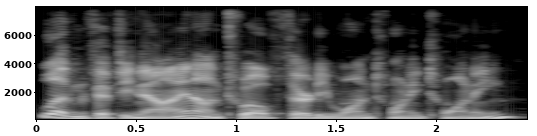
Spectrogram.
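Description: A man reading meme captions aloud and adding wry, deadpan comments. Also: fairly low pitch, quick pace, faint music behind. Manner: wry, deadpan asides between read captions. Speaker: meme video narrator.

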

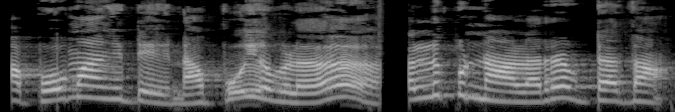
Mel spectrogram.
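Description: A woman's voice: extremely high pitch, animated, creaky, pushed and bright, full character voice. A woman voicing a hot-tempered young married daughter in a cartoon who speaks indignantly and defiantly. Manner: indignant, defiant, quick to anger. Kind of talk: cartoon voice acting.

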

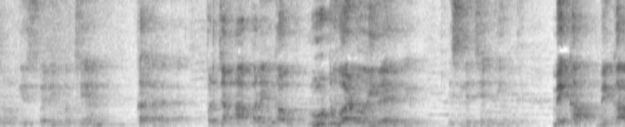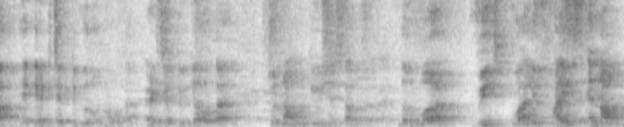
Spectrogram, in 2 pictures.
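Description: Teacher guy, asks questions then answers them, bit high voice, big echo. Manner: mixes Hindi with slowly spoken English definitions. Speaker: English vocabulary teacher. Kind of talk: classroom vocabulary lesson. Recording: very echoey room, voice from far off.

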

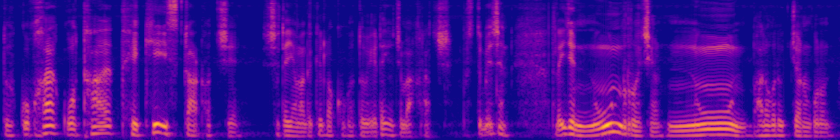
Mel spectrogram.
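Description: A man teaching Arabic letter pronunciation step by step. He often asks and answers his own questions and repeats the letter sounds loudly. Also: on the low side, quick pace, no echo.

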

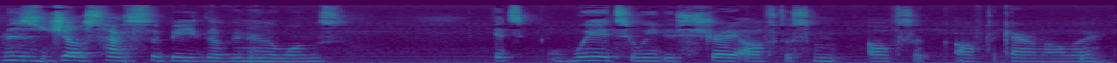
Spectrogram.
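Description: A young woman from Poland reviewing snacks in a casual vlog, gushing excitedly while chewing and talking. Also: mid-range voice, moderate pace, a little hiss or hum, poor audio.

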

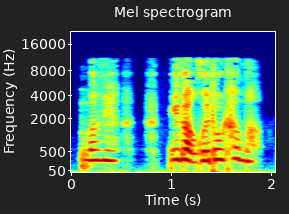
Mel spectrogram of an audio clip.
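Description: A woman's voice: medium pitch, fairly even intonation, moderate pace, a little mellow, slightly rough, no room sound, clean studio sound, lightly acted. A woman voicing a frightened young girl who stammers and sobs as she tells a ghost story. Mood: fearful. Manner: stammering, sobbing.

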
